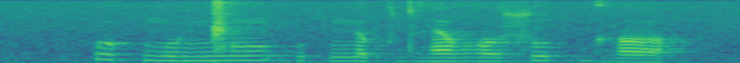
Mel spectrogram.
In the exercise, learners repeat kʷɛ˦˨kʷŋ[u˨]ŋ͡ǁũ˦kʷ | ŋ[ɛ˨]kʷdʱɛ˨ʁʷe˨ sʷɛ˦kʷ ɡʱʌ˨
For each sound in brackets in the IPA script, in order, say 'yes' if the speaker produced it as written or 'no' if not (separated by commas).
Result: yes, yes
